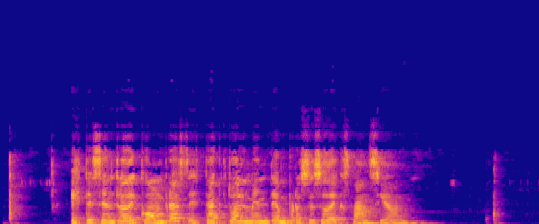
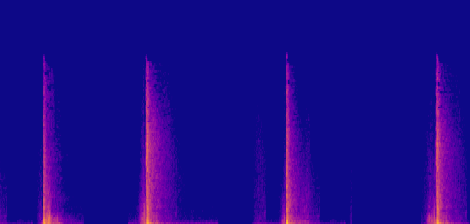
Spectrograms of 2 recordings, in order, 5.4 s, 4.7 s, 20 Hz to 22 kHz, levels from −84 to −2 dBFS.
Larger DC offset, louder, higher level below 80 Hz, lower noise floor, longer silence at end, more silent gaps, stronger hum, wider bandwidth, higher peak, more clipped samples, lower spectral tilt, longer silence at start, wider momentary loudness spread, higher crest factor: neither; first, -16 LUFS vs -31 LUFS; second, -62 dBFS vs -44 dBFS; second, -56 dBFS vs under -90 dBFS; first, 0.4 s vs 0.2 s; second, none vs 0.85-1.26 s, 2.19-2.50 s, 3.54-4.06 s; neither; second, 10 kHz vs 16 kHz; about the same, -2 dBFS vs -2 dBFS; neither; second, -2.5 dB/octave vs -4.5 dB/octave; second, 0.1 s vs 0.45 s; about the same, 13 LU vs 14 LU; second, 18 dB vs 32 dB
